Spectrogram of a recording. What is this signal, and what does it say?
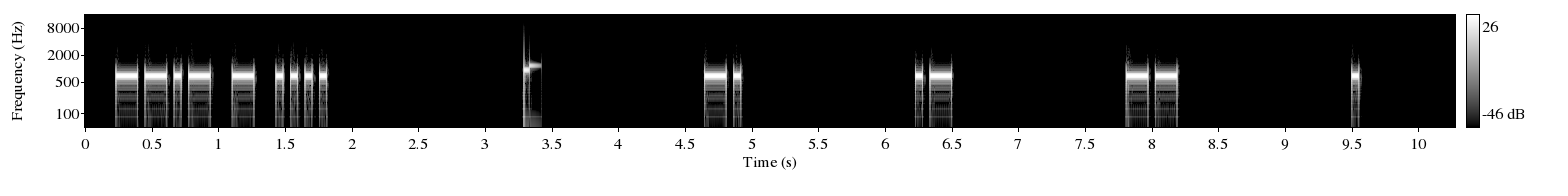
Morse code, heard as a keyed tone, about 22 wpm, spaced as for 8 wpm, 700 Hz. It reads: QTH NAME
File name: Top 20 QSO Elements - 8x Character Spacing - 22wpm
